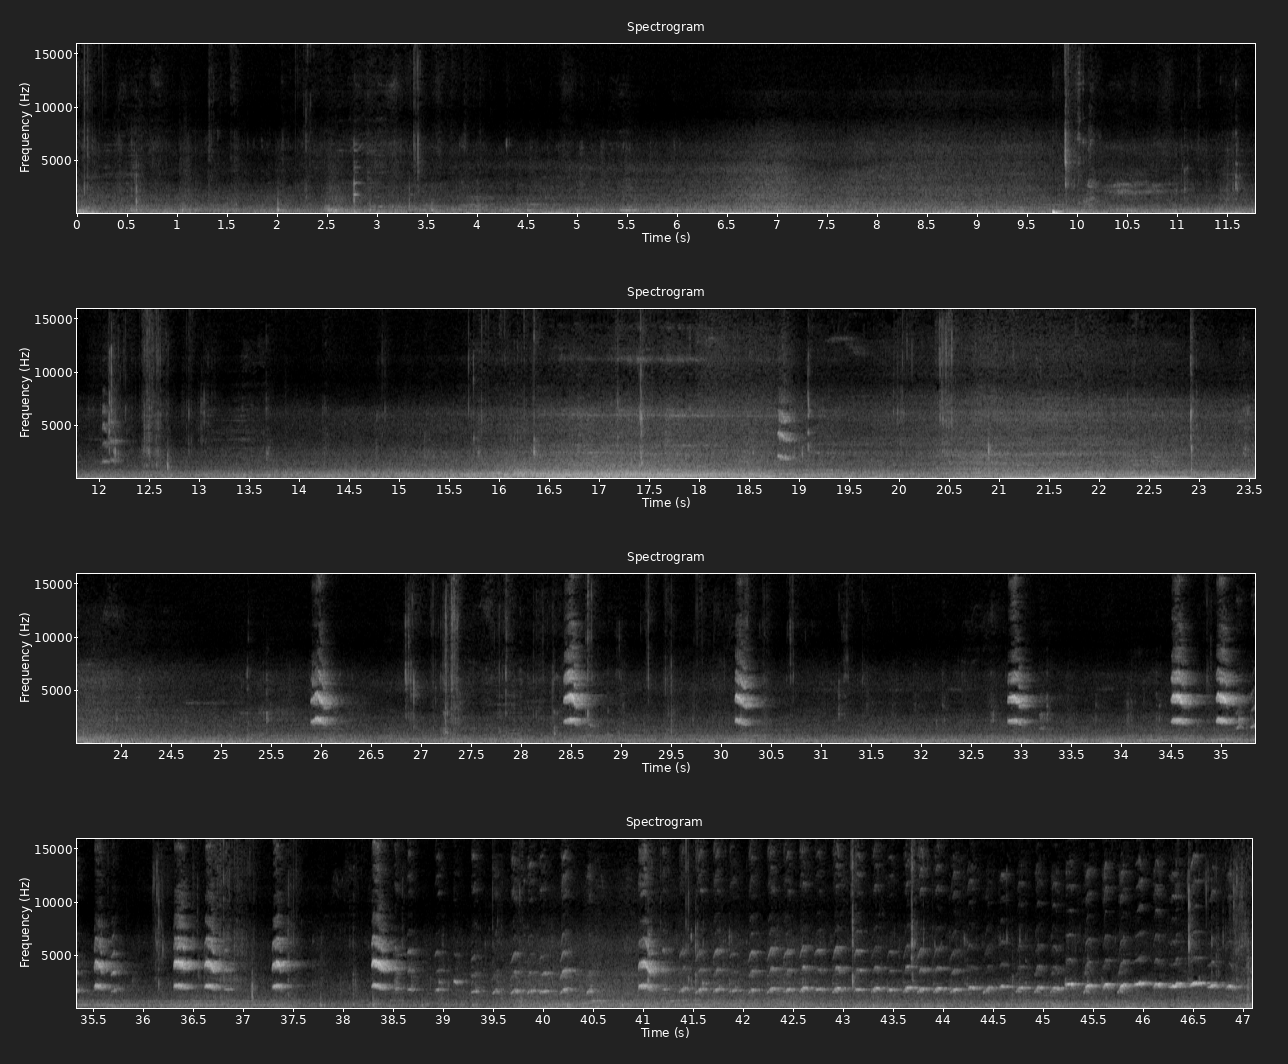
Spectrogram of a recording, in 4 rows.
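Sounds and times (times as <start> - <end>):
small bird chirping: 34.5 - 47.0.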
